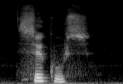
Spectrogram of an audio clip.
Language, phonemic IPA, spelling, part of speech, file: French, /sə.kus/, secousse, noun, Fr-secousse.ogg
- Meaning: 1. bump, jolt 2. shock, jolt, jerk 3. tremor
